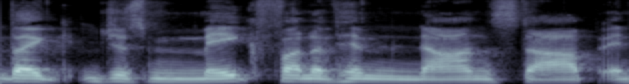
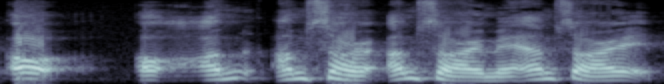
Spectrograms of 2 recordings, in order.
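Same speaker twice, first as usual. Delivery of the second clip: high, louder, panicky sorrys; the freshman, scolded, apologizes in a high nervous rush; flustered apology; 8 semitones higher, 5 dB louder than usual. Retold or imitated. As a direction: stammer apologies like a scared kid.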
